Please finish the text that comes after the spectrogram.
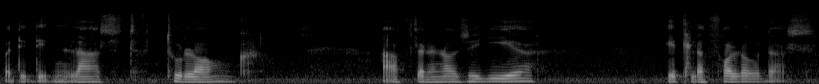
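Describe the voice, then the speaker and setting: Slow-spoken older Viennese woman. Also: extremely low pitch, level tone, creaky, a little mellow, a little hiss or hum. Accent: Viennese German. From Austria. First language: German. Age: 70s. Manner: slow, halting, simple phrasing. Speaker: interviewee. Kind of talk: oral history testimony.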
